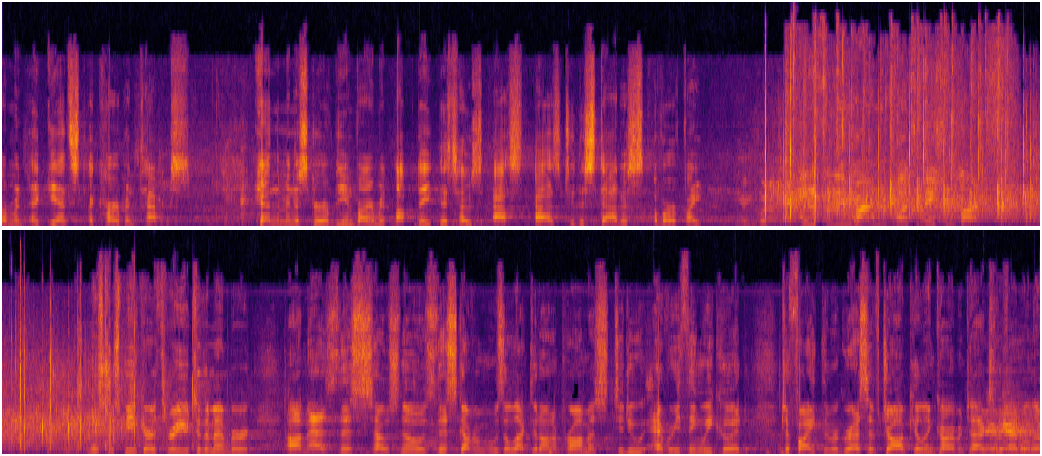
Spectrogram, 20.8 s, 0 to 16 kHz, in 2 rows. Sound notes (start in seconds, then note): 10.2 applause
